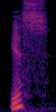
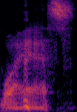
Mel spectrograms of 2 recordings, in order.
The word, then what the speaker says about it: Ys: Is that how you pronounce those? Yes. I said YS.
